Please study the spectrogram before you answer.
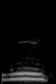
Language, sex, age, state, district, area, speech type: Maithili, female, 45-60, Bihar, Sitamarhi, rural, conversation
